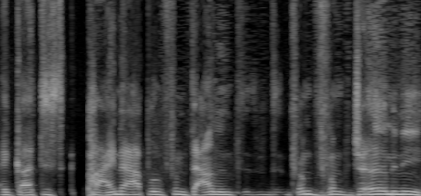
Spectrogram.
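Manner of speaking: slow, drawled, cartoonish Austrian accent. Improvising a character who got a pet pineapple from Germany: cartoon Arnold voice. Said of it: "just like a cartoon Arnold".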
